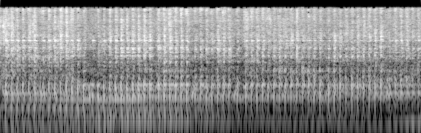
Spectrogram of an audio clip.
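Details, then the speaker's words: Peugeot Speedfight two-stroke moped after refitting the CDI unit and rewiring, running on its own power source: crisp, even popping at a steady idle after a rev, no misses or rattles; starts bang on, engine sounds healthy. "Wiring all to the bits it's supposed to go to, and yeah, and it starts bang on."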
